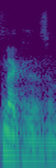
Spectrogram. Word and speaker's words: Mekanism: excited to have Jason Harris here founder of mechanism I pronounced that right that's mechanism yeah co-founder co-founder of mechanism a kit and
